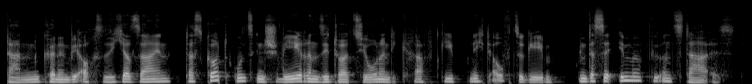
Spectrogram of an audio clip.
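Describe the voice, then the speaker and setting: Male devotional speaker, calm scripted storytelling delivery, mid-range voice. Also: mid-range voice, moderate pace, few pauses.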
